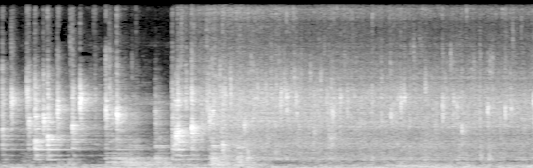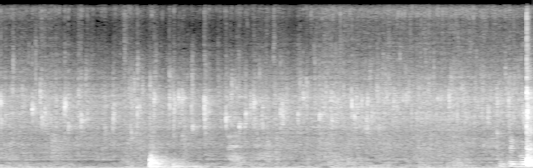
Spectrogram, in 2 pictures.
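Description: Sliced onions sizzling as they fry in hot ghee in an aluminium pot: a few clinks of utensils on the pot, then a steady sizzle from about two seconds in. A single knock against the pot comes near seven seconds.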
